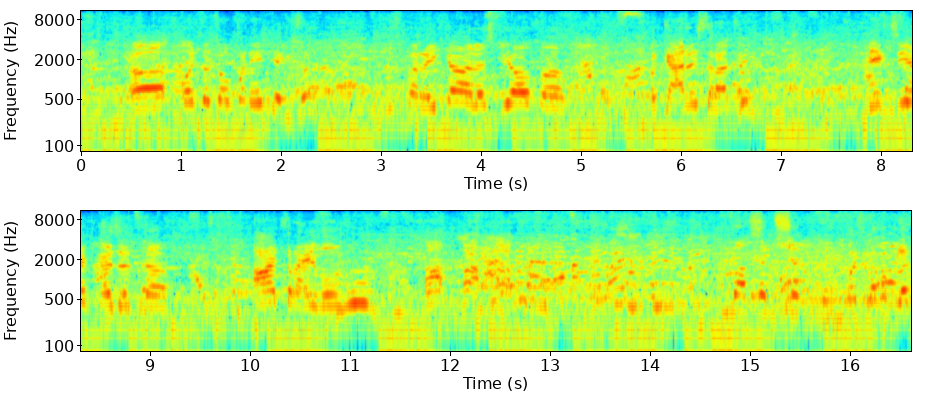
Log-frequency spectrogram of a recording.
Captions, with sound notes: This is Marijke, she and her friends play for Gardens Rugby Club. Next week is a big one - our Arch Rivals! [LAUGHS] No, we don't talk about rugby here! Fuckin' shit club!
